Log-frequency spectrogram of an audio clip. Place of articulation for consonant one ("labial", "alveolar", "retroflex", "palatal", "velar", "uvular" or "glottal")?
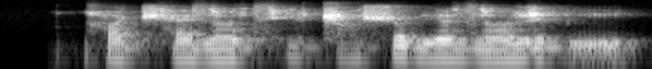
uvular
